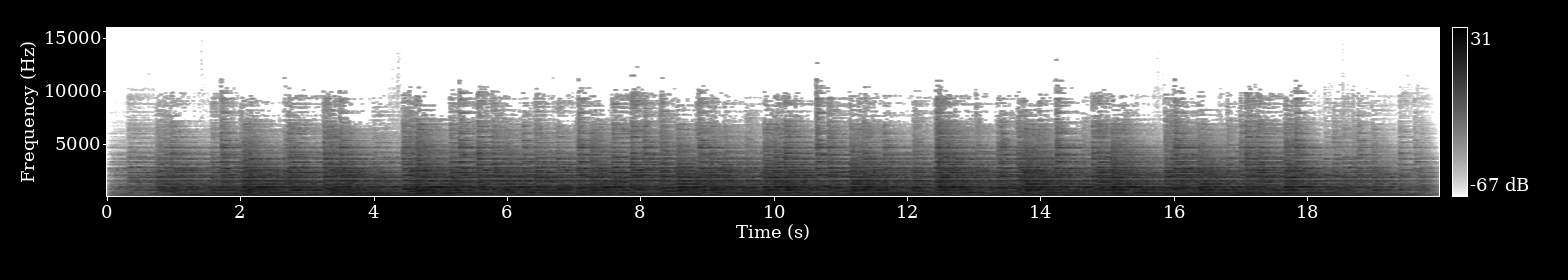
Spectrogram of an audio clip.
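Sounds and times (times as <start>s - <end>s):
church bells of Pfarrkirche St. Laurentius in Mühldorf am Inn-Altmühldorf: 0.0s - 19.9s.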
